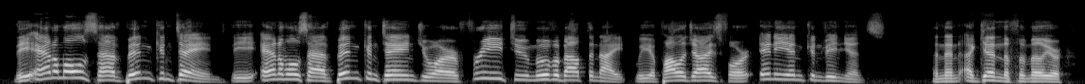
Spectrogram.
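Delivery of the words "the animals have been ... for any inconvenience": announcer voice sounding through a loudspeaker. Voicing street announcers calling out through megaphones: megaphone announcement voice. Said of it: "voices kind of going up and down the street through megaphones".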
